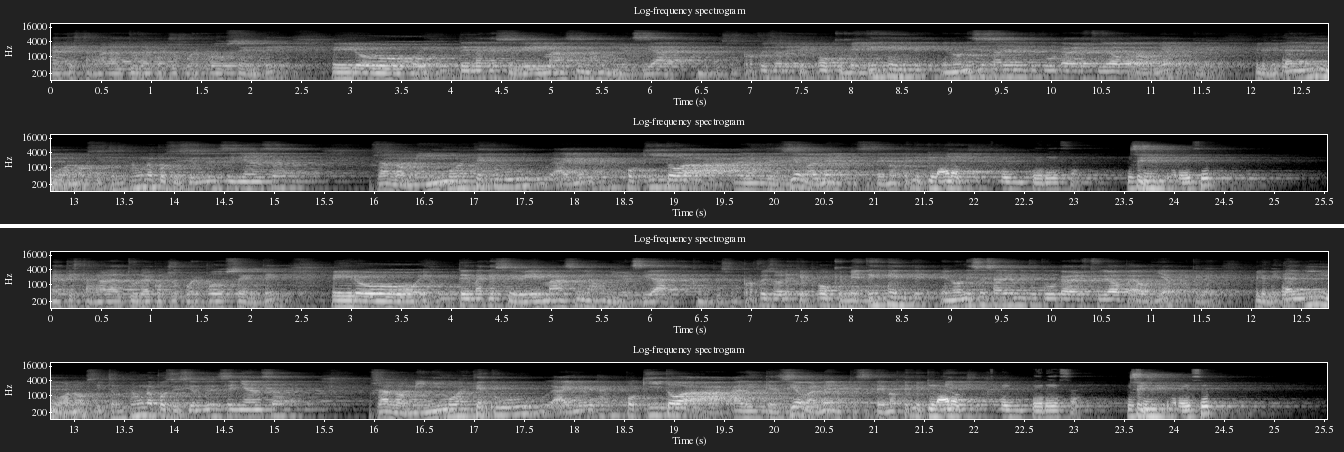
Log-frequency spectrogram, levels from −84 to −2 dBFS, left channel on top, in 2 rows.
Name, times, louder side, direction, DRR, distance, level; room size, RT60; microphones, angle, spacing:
voice 1, 0.0-15.1 15.5-21.9 23.6-23.8, right 2 dB, 60° right, -2 dB, 1.2 m, -23 dB
voice 2, 21.3-21.9 22.3-23.1 23.5-24.4, right 5 dB, 40° right, 11 dB, 0.5 m, -20 dB
21.5 x 16.0 x 3.7 m, 2.5 s
head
